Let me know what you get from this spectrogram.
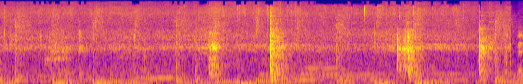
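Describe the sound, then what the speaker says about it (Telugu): Dry fruits fry in a pan for laddu, giving a soft steady sizzle broken by repeated scraping strokes of a spoon, several distinct stirs close by in a quiet kitchen. "ఇట్లా వేయించుకోవాలి బాగా పలచబడే వరకు."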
